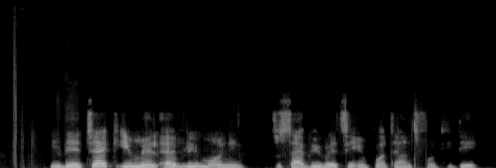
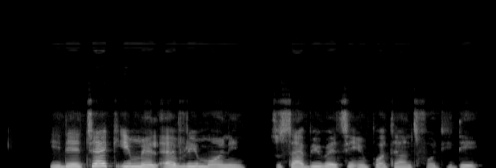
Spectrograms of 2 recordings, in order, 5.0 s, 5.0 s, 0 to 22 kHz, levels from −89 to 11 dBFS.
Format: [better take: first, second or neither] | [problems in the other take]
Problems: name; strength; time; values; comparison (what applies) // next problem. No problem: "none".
second | noise reduction (neural mask model DeepFilterNet 3)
